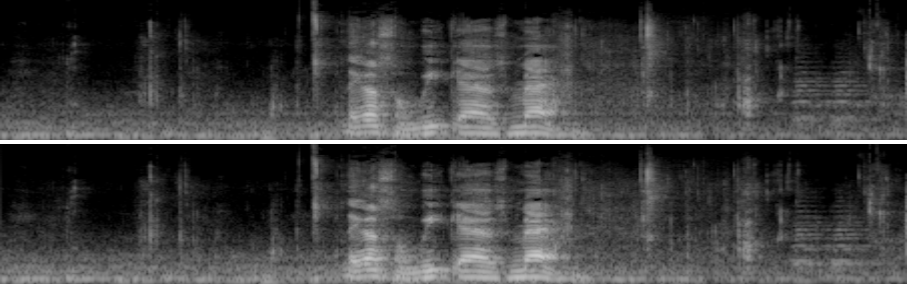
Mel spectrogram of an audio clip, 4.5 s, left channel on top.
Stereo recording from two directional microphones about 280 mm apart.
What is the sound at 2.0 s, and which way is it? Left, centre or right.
Speech, left.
